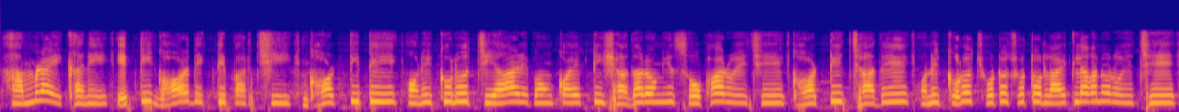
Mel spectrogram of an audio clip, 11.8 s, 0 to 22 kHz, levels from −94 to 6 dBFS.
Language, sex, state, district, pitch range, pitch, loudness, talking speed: Bengali, male, West Bengal, Kolkata, 240-285 Hz, 255 Hz, -16 LUFS, 120 wpm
